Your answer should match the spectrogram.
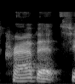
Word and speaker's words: Kravitz: It's Kravitz, yes.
